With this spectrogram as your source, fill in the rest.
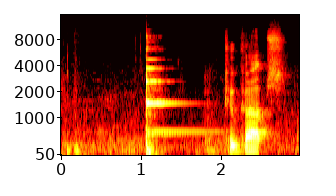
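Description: A glass measuring cup clinks with a short ring.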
